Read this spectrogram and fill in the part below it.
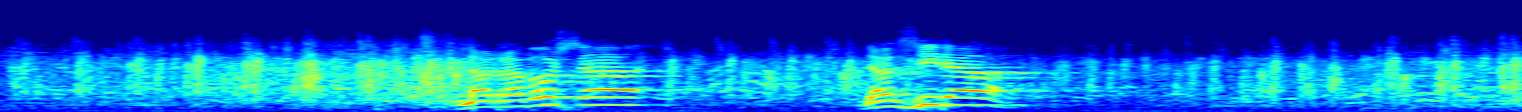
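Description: A crowd applauds the winners of a footrace in Sueca, steady clapping running underneath a public-address announcer whose voice carries through most of the stretch.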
